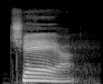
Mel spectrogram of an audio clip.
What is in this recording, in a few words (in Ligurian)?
"cea", dialettu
